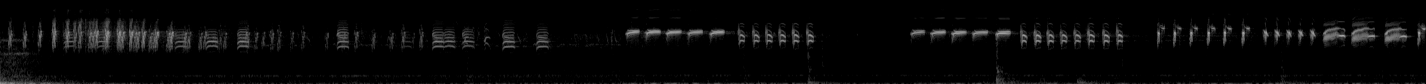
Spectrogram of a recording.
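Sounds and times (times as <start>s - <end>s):
Two-barred Crossbill singing: 0.0s - 8.2s, 9.1s - 14.2s.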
